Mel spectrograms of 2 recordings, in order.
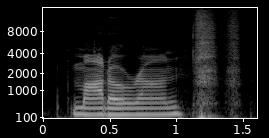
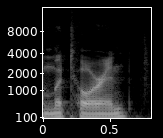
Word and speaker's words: Matoran: Madoran. So Matoran, but I corrected you.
